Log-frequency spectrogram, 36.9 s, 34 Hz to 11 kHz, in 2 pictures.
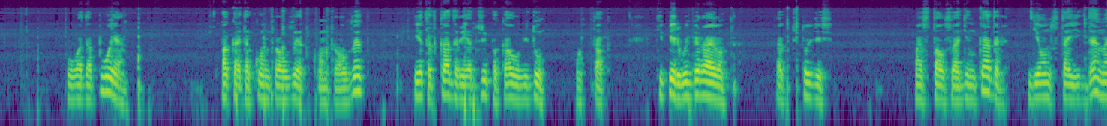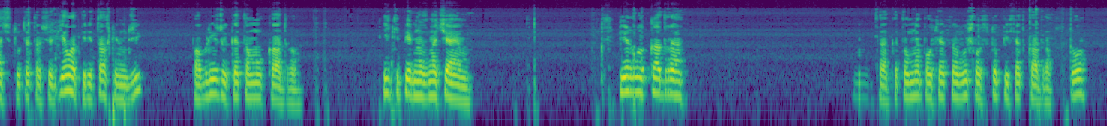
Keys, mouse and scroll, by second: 1.1 middle click, 4.5 ctrl+z, 11.5 middle click, 13.1 click, 18.0-19.0 drag, 20.3 g, 27.3-29.3 drag, 35.6-36.9 drag.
